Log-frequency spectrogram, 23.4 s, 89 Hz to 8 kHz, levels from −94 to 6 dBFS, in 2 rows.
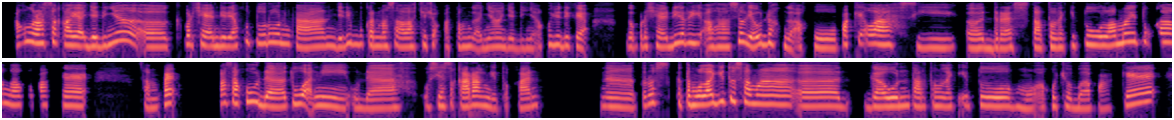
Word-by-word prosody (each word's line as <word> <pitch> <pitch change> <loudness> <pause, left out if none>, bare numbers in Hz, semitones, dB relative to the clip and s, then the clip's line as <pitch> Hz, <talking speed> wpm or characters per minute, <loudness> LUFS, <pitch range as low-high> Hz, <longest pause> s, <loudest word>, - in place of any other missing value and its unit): aku - - -6
ngerasa 305 +1 +5
kayak 255 -3 +4
jadinya, 260 +10 +2 0.2
eee, 225 0 0
kepercayaan 260 -3 0
diri 235 0 +1
aku 250 +8 -6
turun 300 -1 -2
kan, 230 +1 +1
jadi 280 +6 -2
bukan 270 -2 -2
masalah 225 -1 -1
cocok 260 - -7
atau 225 - -10
enggaknya 220 0 -6
jadinya, 205 -1 -9
aku 270 -1 -5
jadi 250 -2 -2
kayak 220 -4 -1 0.4
nggak 225 0 -5
percaya 235 -1 -2
diri, 305 +4 0
alhasil 225 +9 -1
ya 240 - +4
udah, 285 0 -1
nggak 220 -8 -5
aku 205 -2 -1
pakai 275 +2 0
lah 275 -2 +7
si, 210 -2 -8
eee, 205 0 -1
dress 205 +1 -3
turtleneck 215 0 -1
itu, 250 +3 -6 0.2
lama 285 +6 +4
itu 340 0 -3
Kak, 330 0 +3
nggak 260 -1 0
aku 275 - -23
pake. 255 -2 -1 0.5
Sampai 220 +8 +3 0.4
pas 300 +1 -2
aku 325 0 +3
udah 230 -2 +4
tua 285 0 +3
nih, 240 -4 -1
udah 205 0 -2 0.3
usia 240 +1 -4
sekarang 245 +2 +5
gitu 205 - -16
kan. 215 +3 -1 0.7
Nah, 225 -3 -2
terus 300 +4 -3
ketemu 275 -3 +2
lagi 295 +4 +7
tuh 355 - +3
sama 295 -4 +4 0.3
eee, 235 0 +2 0.3
gaun 230 +2 +3
turtleneck 235 -1 -3
itu, 240 -2 0
mau 205 -2 -7
aku - - -8
coba 200 -3 -5
pake 275 - +1
240 Hz, 170 wpm, -24 LUFS, 220-275 Hz, 0.7 s, lah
